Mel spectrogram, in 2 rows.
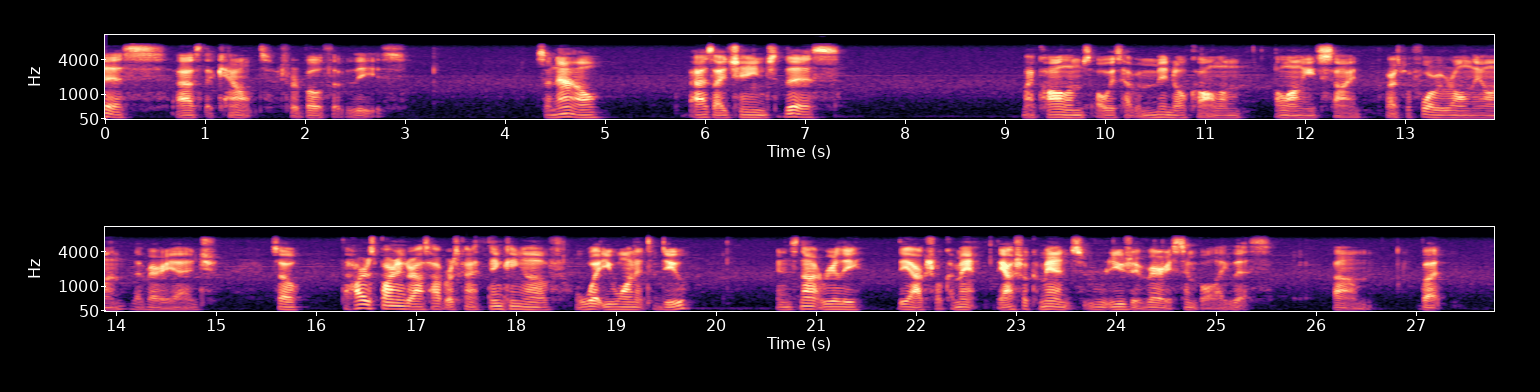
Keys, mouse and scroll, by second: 11.7 right click, 19.1-20.1 scroll down 4, 20.1 right click, 24.4 click, 25.0 scroll up 3, 25.8-27.4 scroll down 3.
